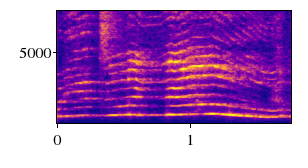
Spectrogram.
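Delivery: high, slow, loud, teary squeal, overwhelmed and crying.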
